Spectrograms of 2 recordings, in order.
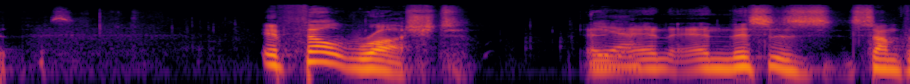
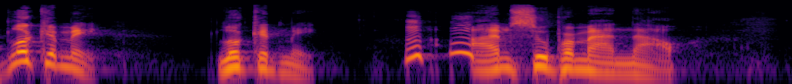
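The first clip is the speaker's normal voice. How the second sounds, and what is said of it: Poorly done movie-character accent imitation. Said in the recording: “That's a terrible... Terrible Captain Phillips accent.”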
